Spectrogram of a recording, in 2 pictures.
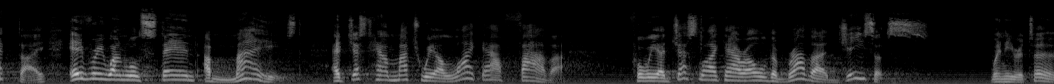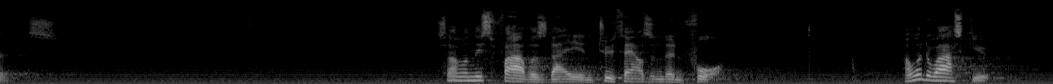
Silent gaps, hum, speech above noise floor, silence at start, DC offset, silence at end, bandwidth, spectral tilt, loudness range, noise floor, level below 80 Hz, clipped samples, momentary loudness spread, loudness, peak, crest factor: none; none; 25 dB; 0 s; under 0.1%; 0.35 s; 15 kHz; -4.5 dB/octave; 8 LU; -57 dBFS; -58 dBFS; under 0.1%; 14 LU; -32 LUFS; -10 dBFS; 24 dB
